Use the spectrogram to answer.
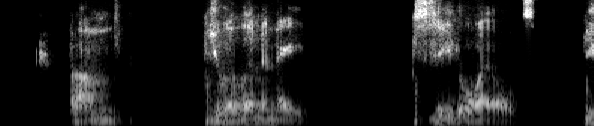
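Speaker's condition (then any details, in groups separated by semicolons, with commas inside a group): Laryngectomy; total laryngectomy and glossectomy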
